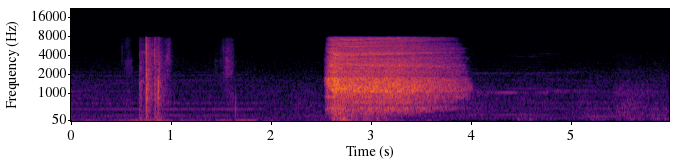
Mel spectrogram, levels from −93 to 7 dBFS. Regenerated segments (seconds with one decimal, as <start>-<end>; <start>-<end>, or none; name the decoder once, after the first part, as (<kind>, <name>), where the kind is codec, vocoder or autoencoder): none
